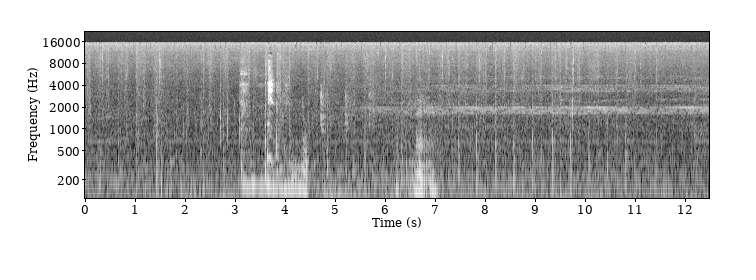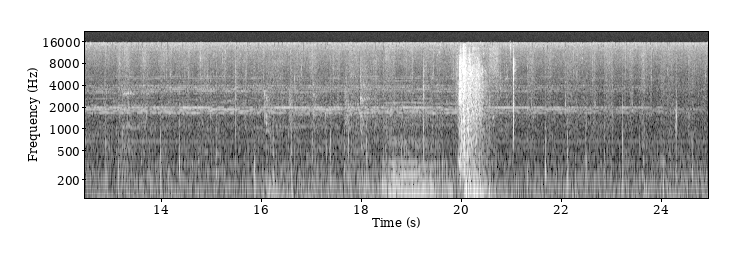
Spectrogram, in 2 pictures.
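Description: Footsteps pad steadily across a carpeted floor.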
